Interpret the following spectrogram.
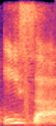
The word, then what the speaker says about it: Isa: so this particular room this symbol is called esa it's spelled isa this symbol talks about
